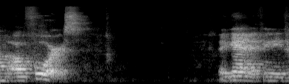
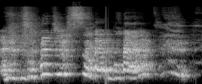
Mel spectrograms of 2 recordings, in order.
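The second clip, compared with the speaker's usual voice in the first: laughing through the words, pitched up; 12 semitones higher, slower than usual. Real, not acted. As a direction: break into a real laugh mid-phrase. Laughs at own accent slip.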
